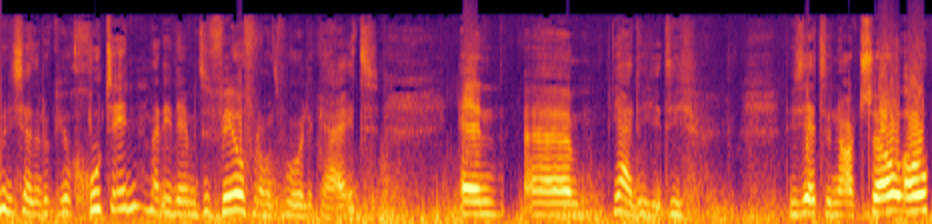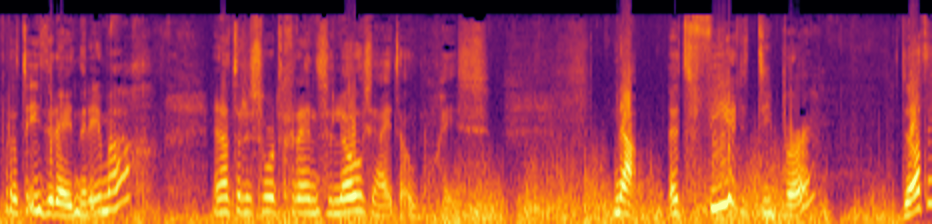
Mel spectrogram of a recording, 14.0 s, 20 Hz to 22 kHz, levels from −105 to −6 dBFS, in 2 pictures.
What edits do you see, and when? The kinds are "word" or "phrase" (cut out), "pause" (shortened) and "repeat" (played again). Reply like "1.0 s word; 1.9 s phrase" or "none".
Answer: none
